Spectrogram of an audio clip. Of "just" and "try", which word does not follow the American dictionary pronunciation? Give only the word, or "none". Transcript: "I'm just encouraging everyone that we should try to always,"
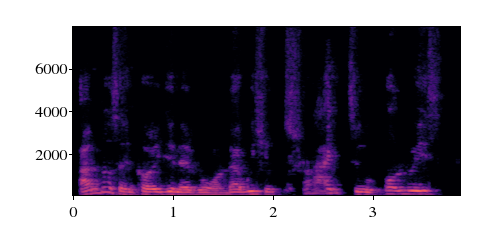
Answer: none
